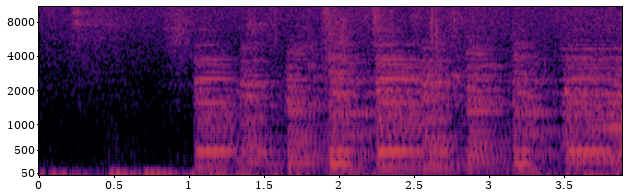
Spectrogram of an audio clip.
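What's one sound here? An organ begins playing a tune.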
